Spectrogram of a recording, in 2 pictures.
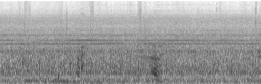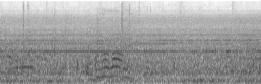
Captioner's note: grunting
